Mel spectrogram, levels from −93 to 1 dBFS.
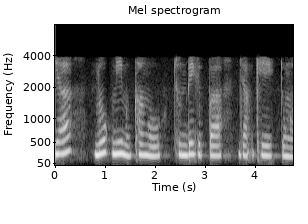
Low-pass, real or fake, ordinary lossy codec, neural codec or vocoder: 7.2 kHz; real; AAC, 16 kbps; none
